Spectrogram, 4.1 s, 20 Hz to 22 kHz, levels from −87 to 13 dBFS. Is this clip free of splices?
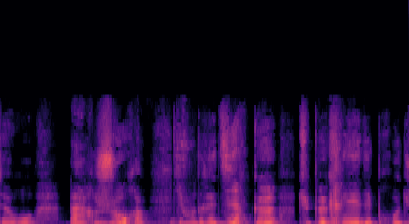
no; 2 cuts; at 1.7 s, 2.9 s

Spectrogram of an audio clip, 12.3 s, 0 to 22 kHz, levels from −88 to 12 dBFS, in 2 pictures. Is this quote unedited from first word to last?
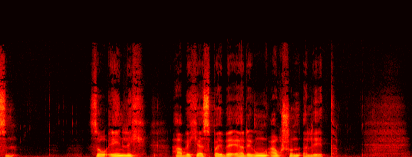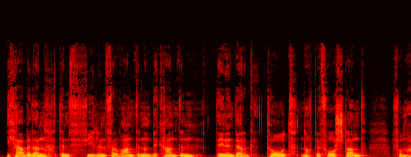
yes; 0 cuts

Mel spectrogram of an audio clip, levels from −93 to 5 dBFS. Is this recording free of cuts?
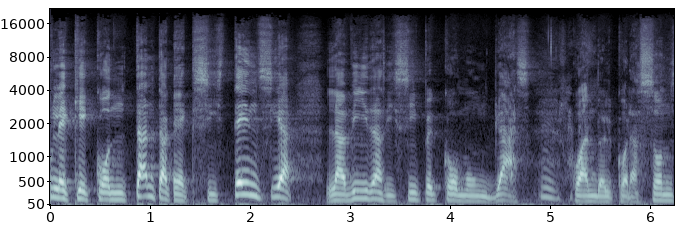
no; 2 cuts; at 1.2 s, 3.3 s

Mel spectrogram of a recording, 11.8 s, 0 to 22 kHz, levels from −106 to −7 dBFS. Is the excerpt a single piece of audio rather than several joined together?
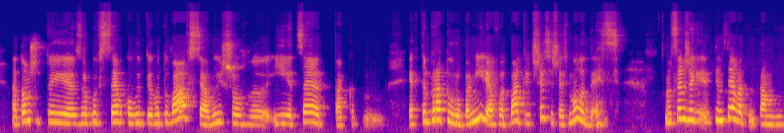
yes; 0 cuts

